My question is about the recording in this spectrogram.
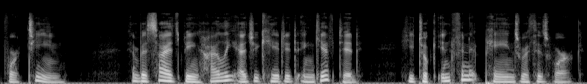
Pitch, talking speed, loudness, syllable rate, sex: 135 Hz, 155 wpm, -18 LUFS, 5.2 syllables/s, male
